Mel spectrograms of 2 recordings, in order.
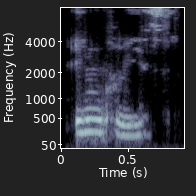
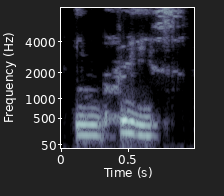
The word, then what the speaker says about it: increase: For example, we have stressing on the first syllable, increase, meaning growth and is a noun. Stressing on the second syllable, increase, meaning greater in size and is a verb.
